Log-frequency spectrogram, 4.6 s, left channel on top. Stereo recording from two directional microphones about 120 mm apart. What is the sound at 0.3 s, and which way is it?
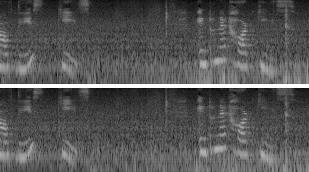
Speech, 70° right (ahead or behind).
